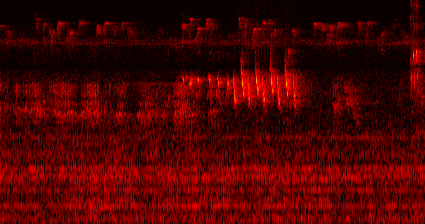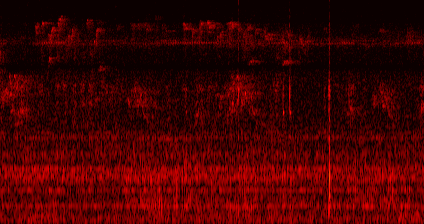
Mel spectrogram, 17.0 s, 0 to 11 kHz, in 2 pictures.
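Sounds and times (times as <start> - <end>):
bird calls: 0.0 - 14.8
insects chorus: 0.0 - 16.9.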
